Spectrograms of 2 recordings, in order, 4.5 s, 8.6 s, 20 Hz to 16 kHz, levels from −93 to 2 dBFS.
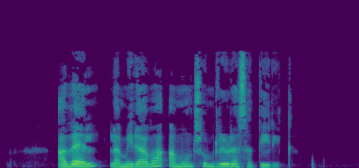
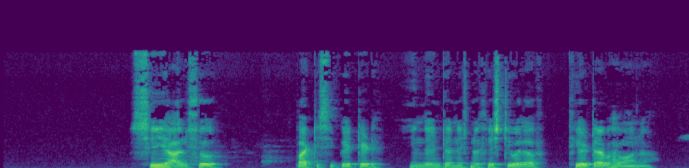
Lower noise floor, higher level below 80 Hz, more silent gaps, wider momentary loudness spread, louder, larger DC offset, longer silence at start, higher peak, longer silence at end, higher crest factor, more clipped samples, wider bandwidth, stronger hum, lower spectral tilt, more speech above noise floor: first, -80 dBFS vs -73 dBFS; second, -82 dBFS vs -60 dBFS; neither; second, 11 LU vs 14 LU; second, -27 LUFS vs -23 LUFS; neither; second, 0.7 s vs 1.65 s; second, -10 dBFS vs -4 dBFS; first, 1 s vs 0.5 s; about the same, 20 dB vs 20 dB; neither; about the same, 11.5 kHz vs 11.5 kHz; neither; about the same, -4.5 dB/octave vs -4.5 dB/octave; about the same, 53 dB vs 50 dB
